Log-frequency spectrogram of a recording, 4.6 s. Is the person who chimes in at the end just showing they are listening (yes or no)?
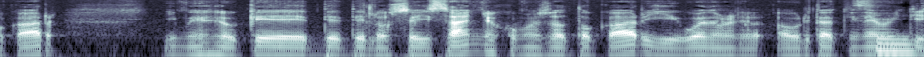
yes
